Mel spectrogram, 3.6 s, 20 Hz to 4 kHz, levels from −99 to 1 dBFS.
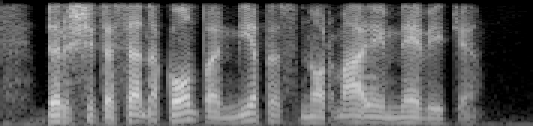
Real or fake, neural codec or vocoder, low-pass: fake; codec, 24 kHz, 0.9 kbps, WavTokenizer, medium speech release version 1; 3.6 kHz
